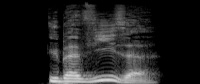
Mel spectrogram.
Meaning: first/third-person singular subjunctive II of überweisen
- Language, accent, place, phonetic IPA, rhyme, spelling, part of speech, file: German, Germany, Berlin, [ˌyːbɐˈviːzə], -iːzə, überwiese, verb, De-überwiese.ogg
